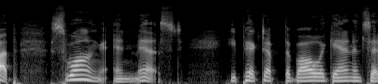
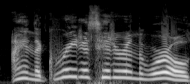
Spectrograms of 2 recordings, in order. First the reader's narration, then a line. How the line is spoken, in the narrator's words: He shouted out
